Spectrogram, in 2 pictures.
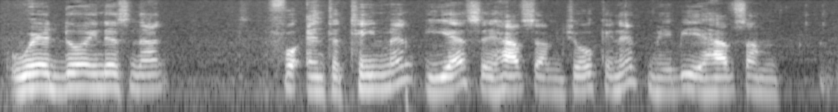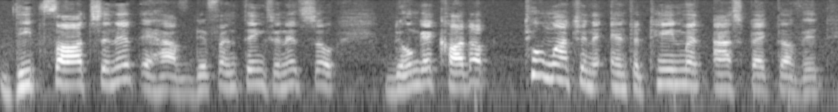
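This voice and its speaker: A man's voice: a little high, moderate pace, darkish tone, slight background noise. A man hosting a casual radio discussion, informal and jocular, often repeating his phrases as he goes. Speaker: radio host.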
